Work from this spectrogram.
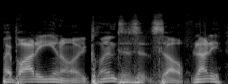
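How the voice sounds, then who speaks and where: A man hosting a morning radio show, talking casually in halting, rambling bursts with many restarts, sounding a bit congested. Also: on the low side, a bit bright, dry recording. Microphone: studio microphone.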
